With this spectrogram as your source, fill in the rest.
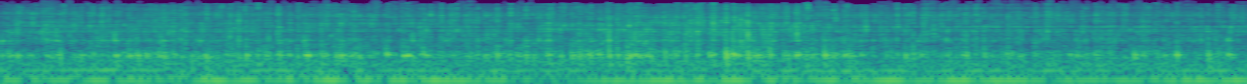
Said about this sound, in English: Coolant getting flushed.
